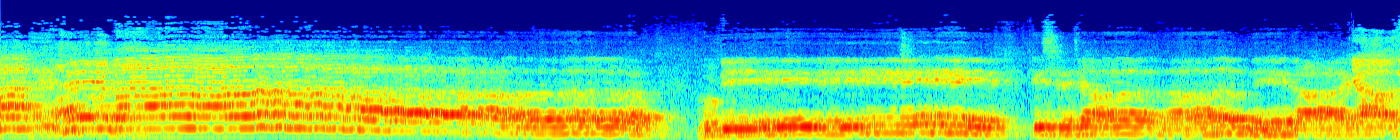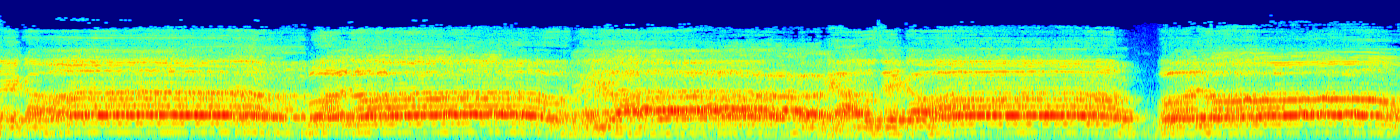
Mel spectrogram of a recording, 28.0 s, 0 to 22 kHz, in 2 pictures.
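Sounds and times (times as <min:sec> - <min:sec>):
men chanting a lament: 0:00.0 - 0:28.0.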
